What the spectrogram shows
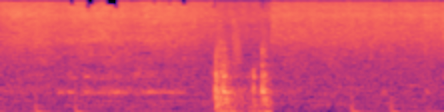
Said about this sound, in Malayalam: സവോള ഒന്ന് നല്ലതായിട്ട് ചെറുള്ളി ഒന്ന് നല്ലതായിട്ട് വാട്ടി വരാൻ വേണ്ടിയാണ്.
